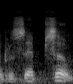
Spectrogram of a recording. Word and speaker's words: recepção: morfológico há ortografia diferente receção que os brasileiros realmente pronunciam recepção portanto aí manté mas do ponto de vista da aprendizagem da grafia por exemplo uma criança Portuguesa que di receção tem que pôr lá um p mas direção tem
